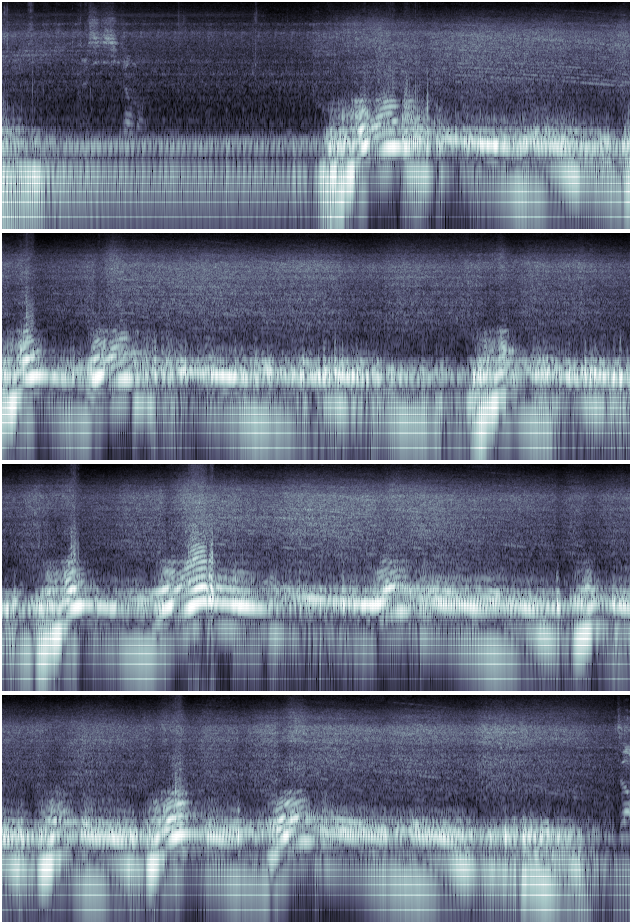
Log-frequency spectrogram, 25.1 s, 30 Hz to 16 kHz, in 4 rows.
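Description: Audi A5 3.0 TDI six-cylinder diesel engine rumbling while driving on a dry road, repeated rises and falls in revs as gears change, steady and close, with people talking over it.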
